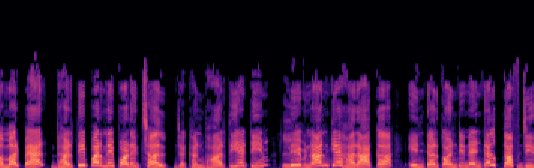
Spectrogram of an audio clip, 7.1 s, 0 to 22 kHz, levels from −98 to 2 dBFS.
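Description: MP2 compression throughout: nothing above 15 kHz, with dull, gurgling, granular speech, likely Layer II starving upper sub-bands of bits at a rate near 80 kbps.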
